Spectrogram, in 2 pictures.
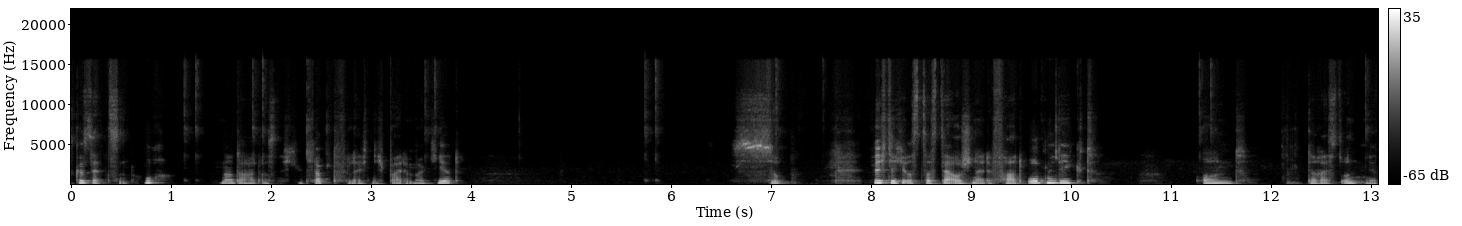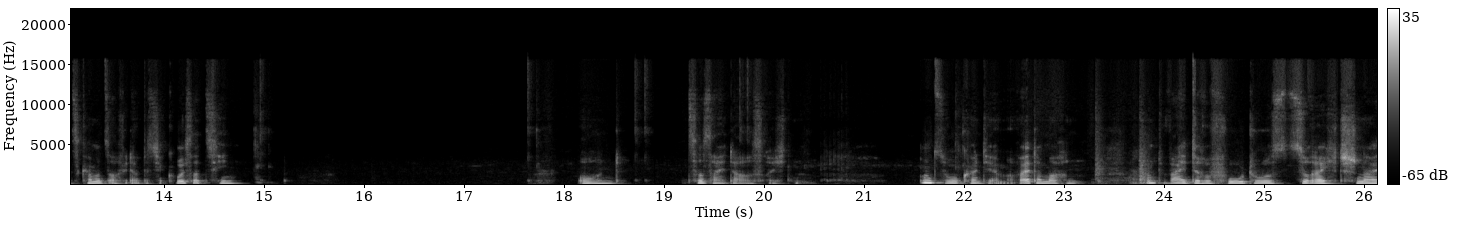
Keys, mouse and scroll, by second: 1.3 click, 4.0 click, 6.1 click, 7.2 click, 11.5 click, 13.4-14.9 ctrl+drag, 15.5-18.0 ctrl+drag, 18.9 click, 19.8 click, 20.9 ctrl+scroll down 2.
